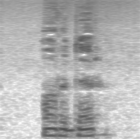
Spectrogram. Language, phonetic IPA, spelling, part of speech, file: Polish, [ˈɔrdɛr], order, noun, LL-Q809 (pol)-order.wav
